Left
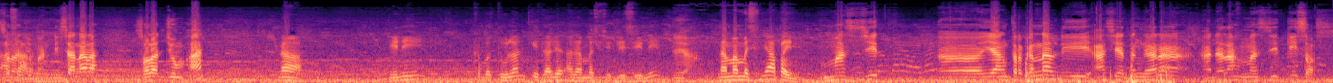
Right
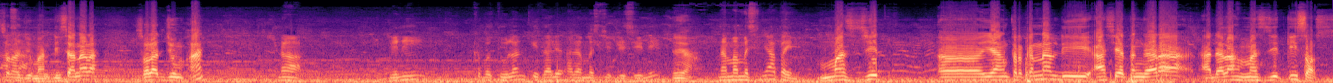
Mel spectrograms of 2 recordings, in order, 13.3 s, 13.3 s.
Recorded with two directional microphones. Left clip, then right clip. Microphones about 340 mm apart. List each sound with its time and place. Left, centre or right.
0.3 s a man's voice: centre
2.8 s speech: left
6.7 s a man's voice: centre
7.2 s speech: left
8.3 s a man's voice: centre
